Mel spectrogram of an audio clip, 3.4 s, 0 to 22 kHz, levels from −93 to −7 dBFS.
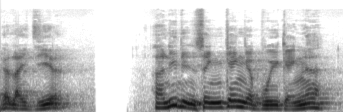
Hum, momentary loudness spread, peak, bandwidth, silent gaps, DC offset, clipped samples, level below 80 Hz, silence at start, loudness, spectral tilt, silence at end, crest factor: none; 5 LU; -8 dBFS; 15 kHz; 0.95-1.26 s; under 0.1%; under 0.1%; -60 dBFS; 0 s; -19 LUFS; -8 dB/octave; 0.15 s; 12 dB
